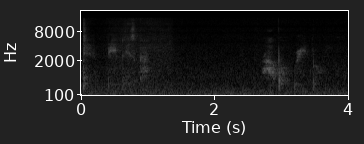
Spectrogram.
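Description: A young child whispering a few words in two short phrases.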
